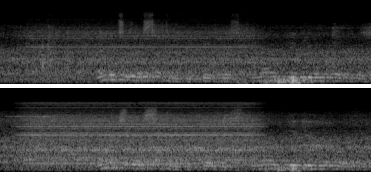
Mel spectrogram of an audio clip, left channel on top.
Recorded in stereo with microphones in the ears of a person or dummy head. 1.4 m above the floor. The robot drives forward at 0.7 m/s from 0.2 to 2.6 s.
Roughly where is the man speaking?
Left.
